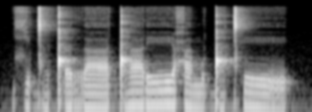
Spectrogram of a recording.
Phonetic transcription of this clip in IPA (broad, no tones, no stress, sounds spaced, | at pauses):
ç e ɡ͡ǀ ɜ ǃʼ ɐ r aː ɡ͡ǃ aː ɾ eː ħ a m o ɡ͡ǃ ɐ ǀʰ eː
